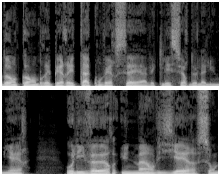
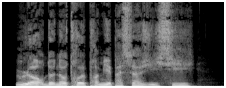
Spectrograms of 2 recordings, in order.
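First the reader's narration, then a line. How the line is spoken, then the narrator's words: Said sadly. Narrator (French): dit tristement Trevor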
